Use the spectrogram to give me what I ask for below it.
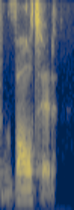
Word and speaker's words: VLTED: That's VLTED, pronounced Vaulted.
